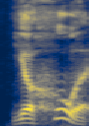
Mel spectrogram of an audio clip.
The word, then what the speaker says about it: Yahuwah: Yahuwah is what we pronounce this from Yad, Hey, Wah, Hey. We get Yahuwah.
